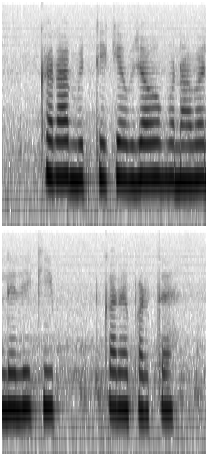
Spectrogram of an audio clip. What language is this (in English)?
Maithili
